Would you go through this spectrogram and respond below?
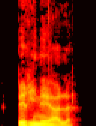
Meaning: perineal
- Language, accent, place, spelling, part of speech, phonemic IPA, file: French, France, Lyon, périnéal, adjective, /pe.ʁi.ne.al/, LL-Q150 (fra)-périnéal.wav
